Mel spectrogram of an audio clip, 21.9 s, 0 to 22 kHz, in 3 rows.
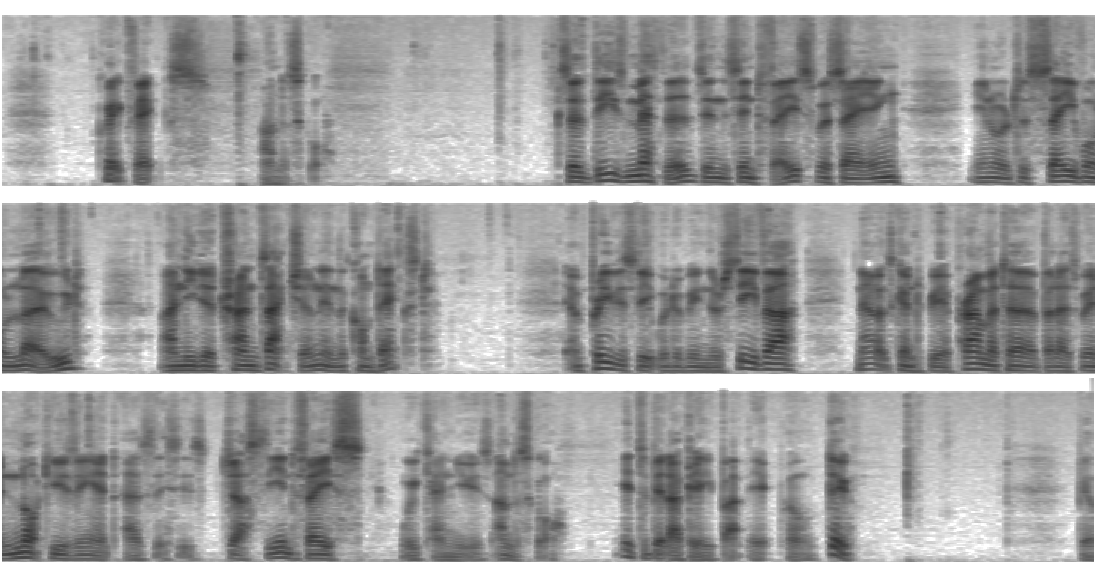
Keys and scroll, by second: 20.5 super+F9.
